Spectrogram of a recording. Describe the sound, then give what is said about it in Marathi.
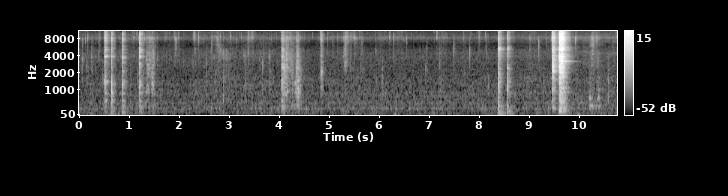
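Chicken sautéing in a pan with garam masala and coriander: a soft frying hiss runs throughout, broken by sharp clanks and scrapes of a utensil against the pan in scattered clusters. “गरम मसाला थोडा जास्त घालायचा, आणि chicken शिजताना थोडीशी कोथिंबीर घालूया. व्यवस्थित परतून घेऊ.”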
